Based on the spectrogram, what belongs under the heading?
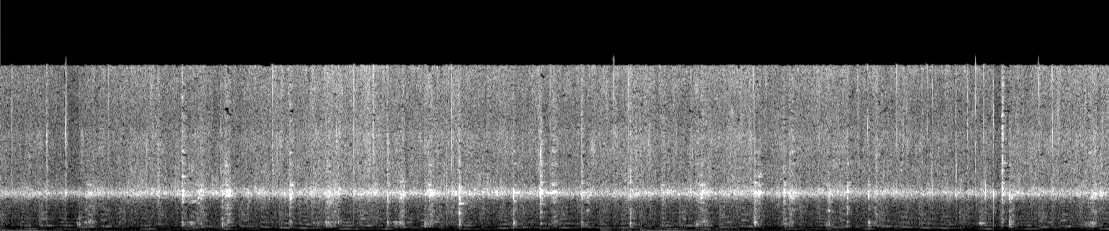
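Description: Chopped onions and tomatoes sizzling in hot oil in a frying pan, stirred with a metal spatula that scrapes and clicks against the pan many times.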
